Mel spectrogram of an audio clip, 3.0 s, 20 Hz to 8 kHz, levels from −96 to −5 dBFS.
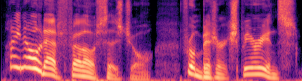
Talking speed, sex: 180 wpm, male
